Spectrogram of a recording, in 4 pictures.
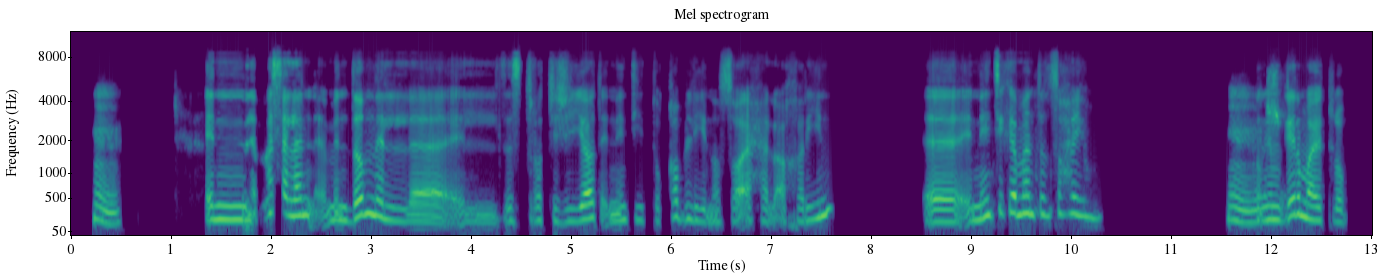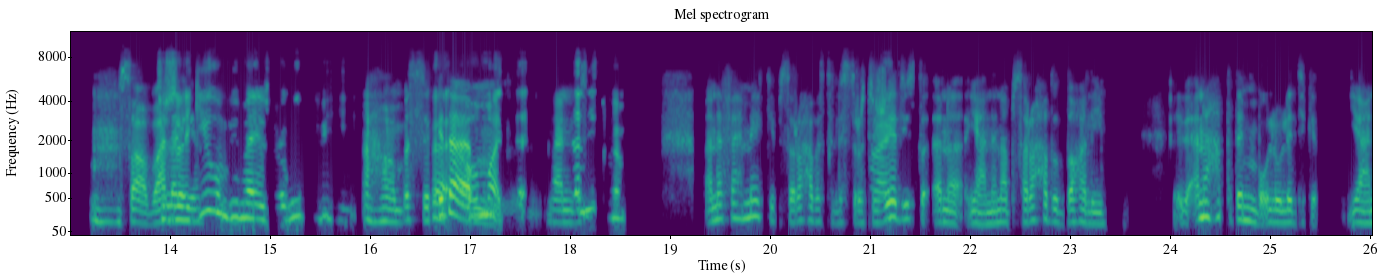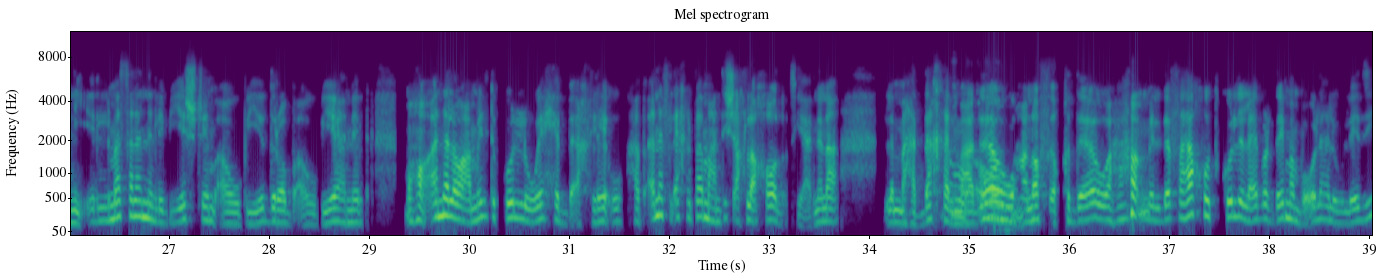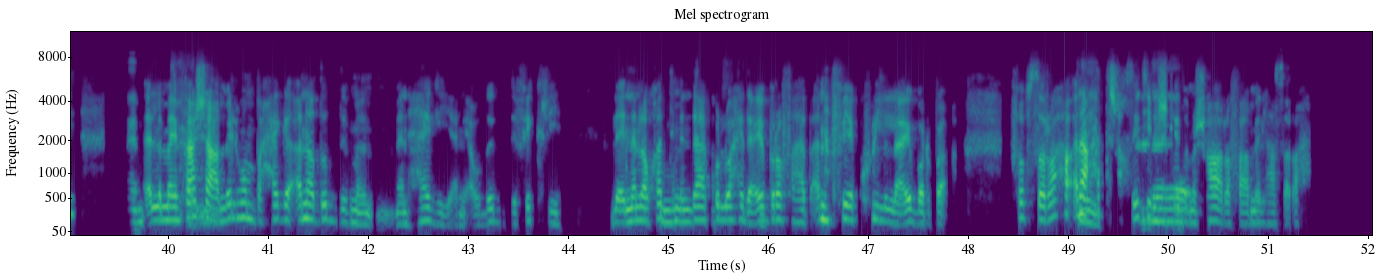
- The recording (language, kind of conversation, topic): Arabic, advice, إزاي أحط حدود بذوق لما حد يديني نصايح من غير ما أطلب؟
- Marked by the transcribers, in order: chuckle; unintelligible speech; unintelligible speech; laughing while speaking: "وهاعمل ده"; other noise; unintelligible speech; laughing while speaking: "أنا فيّا كل العِبَر بقى"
